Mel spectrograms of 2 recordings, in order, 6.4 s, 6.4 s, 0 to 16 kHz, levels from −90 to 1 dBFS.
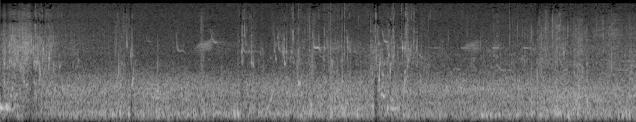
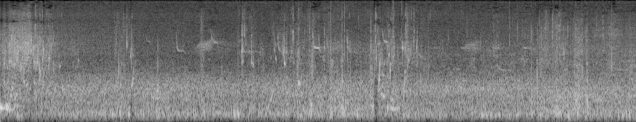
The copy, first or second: second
